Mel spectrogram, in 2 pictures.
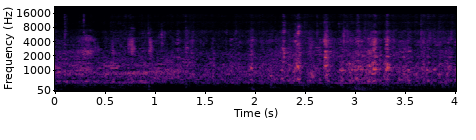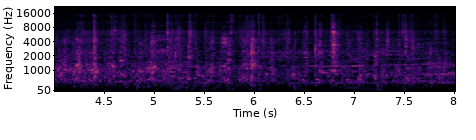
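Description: A large flock of brown layer hens clucking all together in a steady dense din, with scattered sharp clicks through the middle seconds.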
